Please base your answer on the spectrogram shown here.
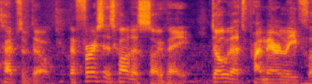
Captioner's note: speaks in foreign language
